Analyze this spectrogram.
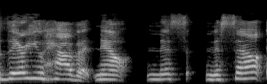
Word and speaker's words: nacelle: you have it now nacelle is spelled n-a-c-e-l-l-e many yes yeah the cells like you know in the cell okay and they're so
